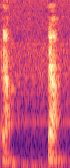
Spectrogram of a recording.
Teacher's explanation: এ। আবার ইর উল্টাটা এটা হচ্ছে এ, এটা হচ্ছে হালকা এ, একেবারে না এ না আ, না এ না আ, মাঝখানে যেরকম সাউন্ডটা হয় হালকা এ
